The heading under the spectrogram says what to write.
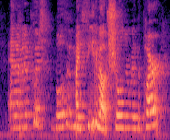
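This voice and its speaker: A woman with a high pitch speaks at a moderate pace, with audible room echo. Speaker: fitness coach. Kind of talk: workout instruction. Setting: live online class. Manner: breathy, effortful while exercising.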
